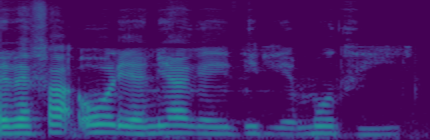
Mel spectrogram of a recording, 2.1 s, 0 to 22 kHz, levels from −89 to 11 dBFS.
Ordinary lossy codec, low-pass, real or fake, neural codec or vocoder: none; none; fake; codec, 44.1 kHz, 7.8 kbps, Pupu-Codec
